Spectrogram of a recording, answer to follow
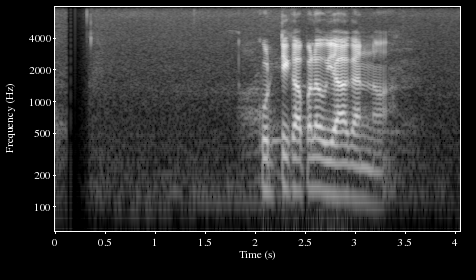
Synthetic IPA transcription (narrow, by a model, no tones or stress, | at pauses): kuʈːikɐpɐlɐujaːɡɐnːɐʋɐ̰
